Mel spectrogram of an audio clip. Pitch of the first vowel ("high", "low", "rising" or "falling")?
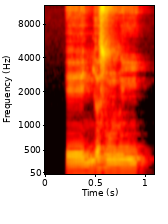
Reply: low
